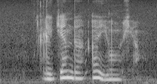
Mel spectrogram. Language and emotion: Russian, sad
